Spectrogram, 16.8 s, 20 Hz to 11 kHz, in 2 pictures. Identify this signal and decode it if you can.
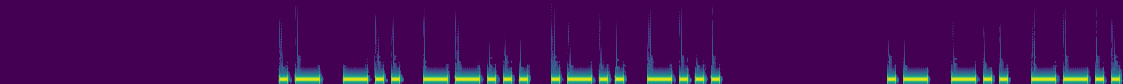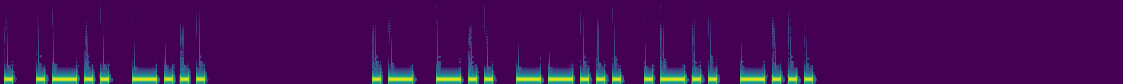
Morse code, heard as a keyed tone, about 20 wpm, 700 Hz. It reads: AD7LB AD7LB AD7LB
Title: USA Call Signs - 5 Characters - Repeated 3x - 20wpm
